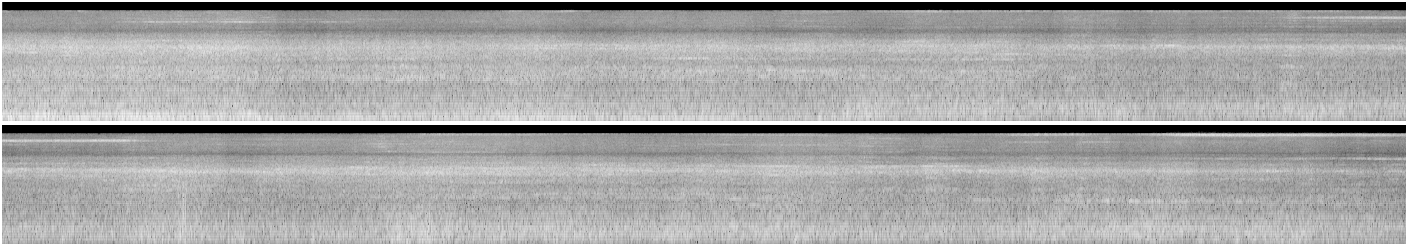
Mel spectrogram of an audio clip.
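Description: Steel wheels of passenger coaches rolling past close by on the rails: a steady rumble with a high, continuous wheel squeal. It eases off near the end as the last coach goes by.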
